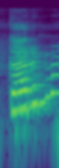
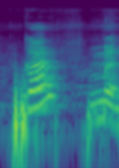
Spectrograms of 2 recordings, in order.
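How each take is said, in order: First: कर्म joined as one quick word, higher; blended reading. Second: कर्म split as "कर, म", higher; broken into parts. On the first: Teacher reading the written word for learners, कर्म blended whole. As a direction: run कर and म together into कर्म. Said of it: "तो इसको हम पढ़ेंगे". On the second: Teacher showing learners where half र goes, कर्म sounded out in parts. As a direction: say कर्म in two pieces, कर then म. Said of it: "आधा रा का उच्चारण करेंगे". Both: Shown as a demonstration.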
